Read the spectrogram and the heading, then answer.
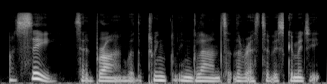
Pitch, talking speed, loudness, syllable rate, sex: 170 Hz, 255 wpm, -19 LUFS, 6.0 syllables/s, female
